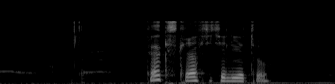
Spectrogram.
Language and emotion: Russian, neutral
